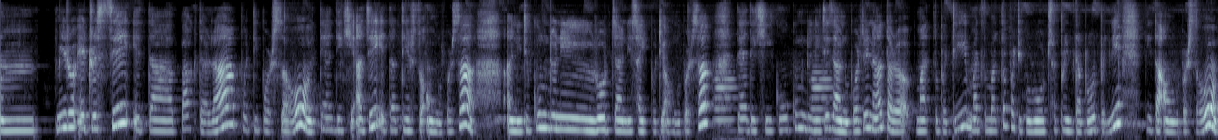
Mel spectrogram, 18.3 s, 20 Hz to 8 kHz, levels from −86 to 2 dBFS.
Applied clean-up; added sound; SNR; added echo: none; Wind instrument, woodwind instrument; 12 dB; reverberation time 0.5 s.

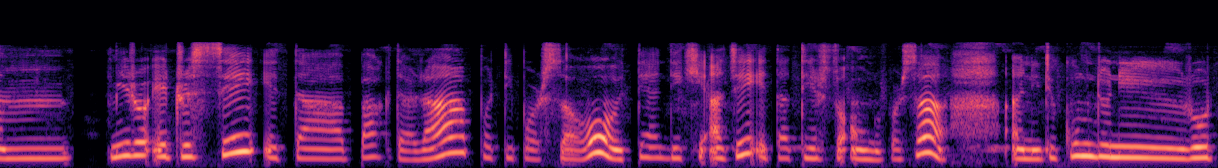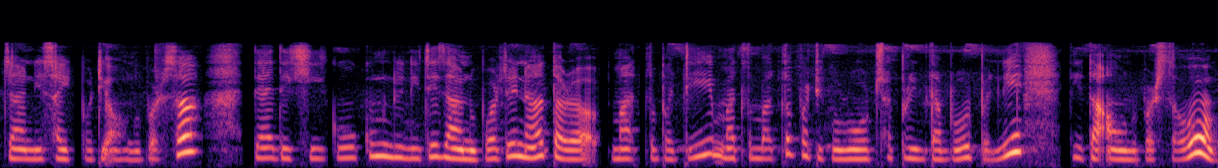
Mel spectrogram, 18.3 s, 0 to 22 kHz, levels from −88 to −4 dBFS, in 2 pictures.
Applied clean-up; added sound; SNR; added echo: none; none; none; none.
